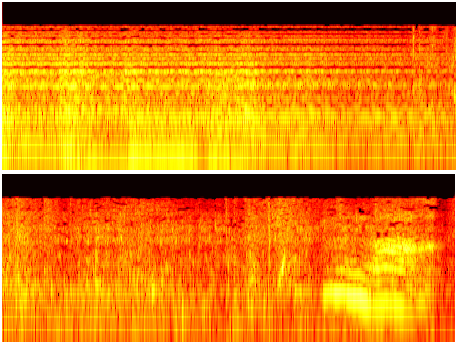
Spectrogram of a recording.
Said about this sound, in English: Wee, you know, Bill, there just ain't nothing to beat a nice long swig of fresh water out of a cool mountain stream. Better than pink lemonade, yes, sirree.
